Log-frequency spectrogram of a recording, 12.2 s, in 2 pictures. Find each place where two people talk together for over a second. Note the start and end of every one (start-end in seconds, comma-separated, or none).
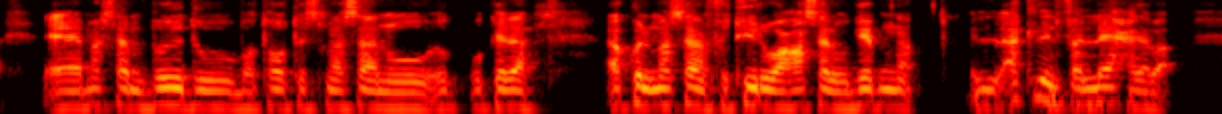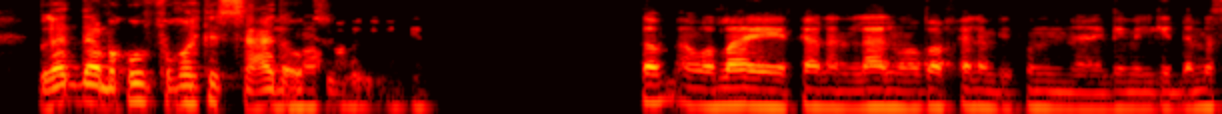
none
